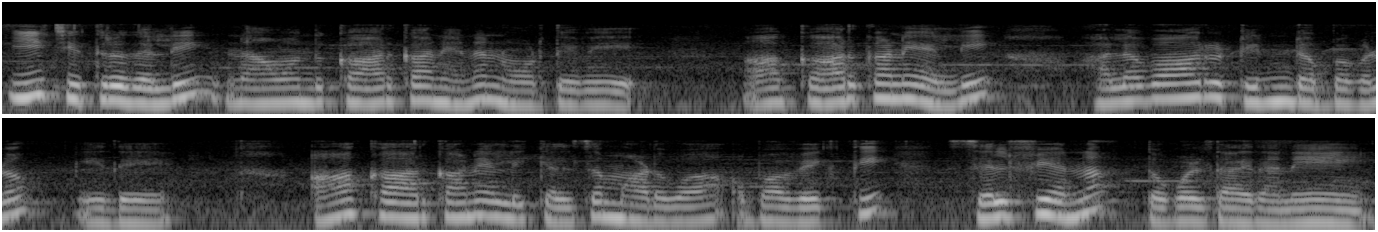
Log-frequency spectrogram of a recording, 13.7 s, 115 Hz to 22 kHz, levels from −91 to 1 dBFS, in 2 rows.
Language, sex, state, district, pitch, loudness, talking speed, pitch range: Kannada, female, Karnataka, Bellary, 200 Hz, -35 LUFS, 95 wpm, 175-225 Hz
